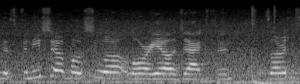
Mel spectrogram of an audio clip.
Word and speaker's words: Moshua: It's just like Joshua with an M.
